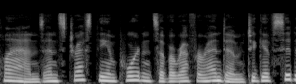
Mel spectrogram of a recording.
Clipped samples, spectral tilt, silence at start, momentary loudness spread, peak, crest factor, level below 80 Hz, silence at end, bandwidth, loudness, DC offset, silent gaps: under 0.1%; -6 dB/octave; 0.05 s; 2 LU; -8 dBFS; 12 dB; -52 dBFS; 0 s; 12 kHz; -20 LUFS; under 0.1%; none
